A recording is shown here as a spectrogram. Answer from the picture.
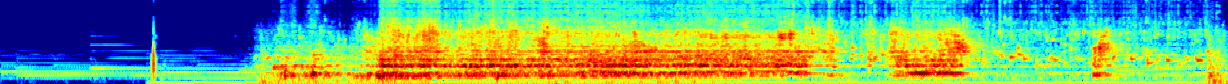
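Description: Toilet flushing: a click, then a rush of water that builds over about half a second, runs for about three seconds and tails off.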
